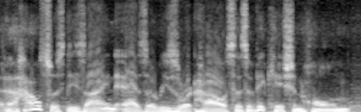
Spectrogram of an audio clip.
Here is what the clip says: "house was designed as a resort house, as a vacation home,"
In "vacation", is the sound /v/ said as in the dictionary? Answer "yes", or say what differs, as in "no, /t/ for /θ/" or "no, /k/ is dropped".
yes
